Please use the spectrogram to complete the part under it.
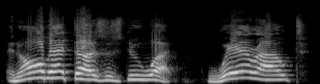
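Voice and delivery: loud, driving preacher cadence; forceful preaching. Real, not acted. Preacher driving the point home to his congregation, loud and forceful.

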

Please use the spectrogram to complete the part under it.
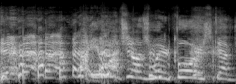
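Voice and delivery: loud laughing outburst; laughing shout. Real, not acted. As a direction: yell it through laughter.

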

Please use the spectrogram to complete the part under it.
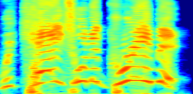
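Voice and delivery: ordinary delivery

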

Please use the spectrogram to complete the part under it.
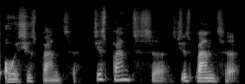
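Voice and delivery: a hint of a boy shrugging off blame to his teacher; mock schoolboy excuse. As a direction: brush it off like a cheeky pupil caught out. Boys excusing bullying at school.

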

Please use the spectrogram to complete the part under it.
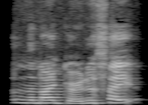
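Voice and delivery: ordinary talk, nothing marked

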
